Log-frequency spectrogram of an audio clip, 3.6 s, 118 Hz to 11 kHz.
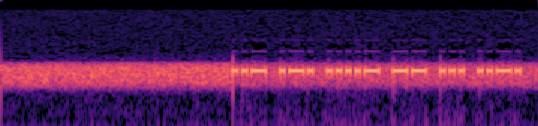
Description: Morse code, heard as a keyed tone, about 38 wpm, 850 Hz. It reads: UR4MSF
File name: simple-file-list / TO6OK 10MCW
